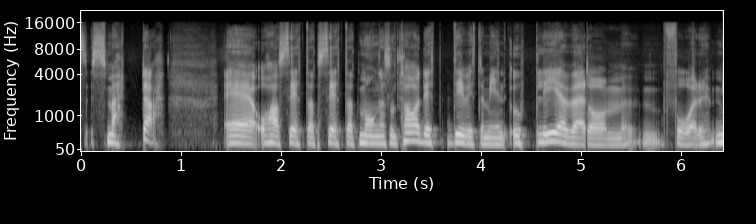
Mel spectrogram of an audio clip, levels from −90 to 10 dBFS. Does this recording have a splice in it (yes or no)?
yes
